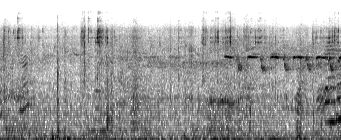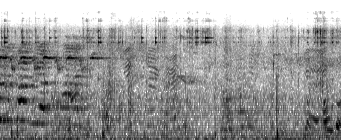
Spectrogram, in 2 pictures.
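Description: Footsteps on a dirt woodland path, with people's voices some way off, loudest a little past the middle.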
